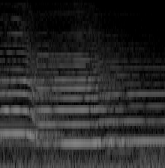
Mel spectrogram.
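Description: Solo cello played in its high register: a bowed held note slides down in pitch about half a second in and settles on a lower sustained note.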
